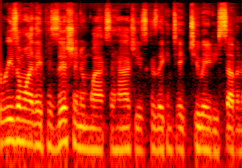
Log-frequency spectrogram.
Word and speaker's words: Waxahachie: because I don't know of anywhere actually called wax hatching I know Waxahachie unless that's not how it's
